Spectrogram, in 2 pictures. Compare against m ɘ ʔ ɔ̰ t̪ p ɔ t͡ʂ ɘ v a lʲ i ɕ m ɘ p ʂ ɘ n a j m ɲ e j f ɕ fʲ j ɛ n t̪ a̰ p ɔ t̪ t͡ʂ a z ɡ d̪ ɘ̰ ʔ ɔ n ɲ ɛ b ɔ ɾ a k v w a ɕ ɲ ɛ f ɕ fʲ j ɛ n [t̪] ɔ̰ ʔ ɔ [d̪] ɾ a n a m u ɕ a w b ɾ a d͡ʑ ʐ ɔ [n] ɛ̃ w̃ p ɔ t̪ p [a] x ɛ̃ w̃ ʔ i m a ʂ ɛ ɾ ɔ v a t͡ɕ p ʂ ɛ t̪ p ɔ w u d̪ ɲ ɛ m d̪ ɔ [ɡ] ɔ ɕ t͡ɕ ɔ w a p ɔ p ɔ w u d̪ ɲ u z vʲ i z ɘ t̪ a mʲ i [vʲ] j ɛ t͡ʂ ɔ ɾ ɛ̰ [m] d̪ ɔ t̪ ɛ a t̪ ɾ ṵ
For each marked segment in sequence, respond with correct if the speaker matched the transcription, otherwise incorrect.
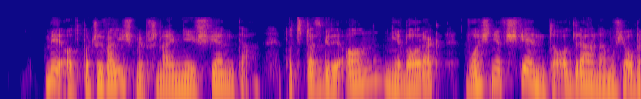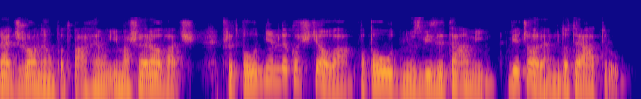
correct, correct, correct, correct, incorrect: k, correct, correct

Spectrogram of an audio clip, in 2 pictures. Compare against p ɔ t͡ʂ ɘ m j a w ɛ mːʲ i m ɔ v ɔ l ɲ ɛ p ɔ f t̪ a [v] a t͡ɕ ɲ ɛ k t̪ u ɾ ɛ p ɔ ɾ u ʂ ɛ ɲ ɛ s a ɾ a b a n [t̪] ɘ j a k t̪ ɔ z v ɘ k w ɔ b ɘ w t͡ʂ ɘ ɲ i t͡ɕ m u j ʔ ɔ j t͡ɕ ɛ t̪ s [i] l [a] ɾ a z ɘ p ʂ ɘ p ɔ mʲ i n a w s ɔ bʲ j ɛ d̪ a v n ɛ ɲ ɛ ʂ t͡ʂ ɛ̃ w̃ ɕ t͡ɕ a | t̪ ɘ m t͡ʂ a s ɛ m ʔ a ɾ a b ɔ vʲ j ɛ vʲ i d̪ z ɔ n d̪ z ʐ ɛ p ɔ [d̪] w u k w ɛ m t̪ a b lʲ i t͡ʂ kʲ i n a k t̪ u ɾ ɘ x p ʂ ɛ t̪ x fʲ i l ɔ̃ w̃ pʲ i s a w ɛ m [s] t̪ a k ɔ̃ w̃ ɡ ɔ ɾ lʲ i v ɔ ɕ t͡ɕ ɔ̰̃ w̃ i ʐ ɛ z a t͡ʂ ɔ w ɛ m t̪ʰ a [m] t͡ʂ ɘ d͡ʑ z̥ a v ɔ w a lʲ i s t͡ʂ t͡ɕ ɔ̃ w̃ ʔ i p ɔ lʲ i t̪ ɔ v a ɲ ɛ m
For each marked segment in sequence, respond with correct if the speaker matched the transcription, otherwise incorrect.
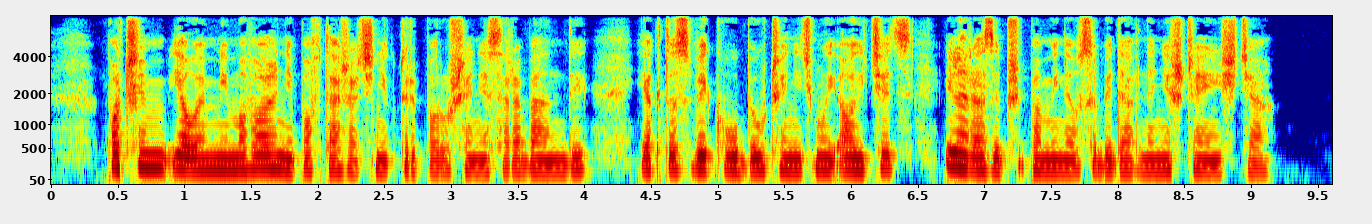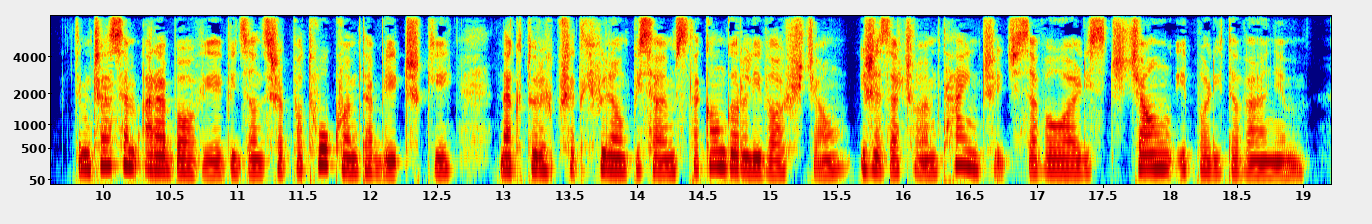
incorrect: ʐ, incorrect: d̪, correct, incorrect: ɛ, incorrect: t̪, correct, incorrect: ɲ

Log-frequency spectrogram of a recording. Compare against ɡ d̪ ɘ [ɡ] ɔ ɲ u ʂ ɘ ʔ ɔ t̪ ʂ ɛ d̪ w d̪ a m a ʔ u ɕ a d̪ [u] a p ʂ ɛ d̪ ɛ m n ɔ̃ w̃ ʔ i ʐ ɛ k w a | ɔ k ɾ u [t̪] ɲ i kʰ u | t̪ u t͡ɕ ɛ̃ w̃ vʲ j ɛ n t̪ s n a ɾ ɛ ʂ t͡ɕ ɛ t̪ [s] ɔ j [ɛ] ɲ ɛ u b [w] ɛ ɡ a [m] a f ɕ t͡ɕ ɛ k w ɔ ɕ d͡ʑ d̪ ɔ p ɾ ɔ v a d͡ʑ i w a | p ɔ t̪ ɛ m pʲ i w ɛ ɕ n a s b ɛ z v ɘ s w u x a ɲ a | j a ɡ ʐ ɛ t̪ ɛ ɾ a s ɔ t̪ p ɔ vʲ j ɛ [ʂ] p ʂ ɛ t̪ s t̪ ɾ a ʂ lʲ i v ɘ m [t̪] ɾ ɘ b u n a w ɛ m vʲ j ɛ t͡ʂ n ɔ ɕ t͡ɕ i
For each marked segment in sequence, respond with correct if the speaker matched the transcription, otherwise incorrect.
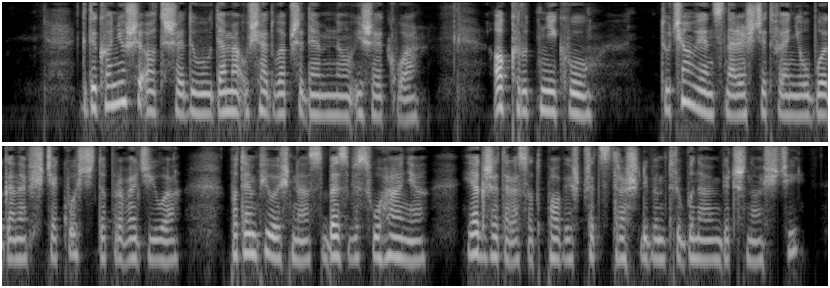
incorrect: k, incorrect: w, correct, incorrect: f, incorrect: a, correct, incorrect: n, correct, correct

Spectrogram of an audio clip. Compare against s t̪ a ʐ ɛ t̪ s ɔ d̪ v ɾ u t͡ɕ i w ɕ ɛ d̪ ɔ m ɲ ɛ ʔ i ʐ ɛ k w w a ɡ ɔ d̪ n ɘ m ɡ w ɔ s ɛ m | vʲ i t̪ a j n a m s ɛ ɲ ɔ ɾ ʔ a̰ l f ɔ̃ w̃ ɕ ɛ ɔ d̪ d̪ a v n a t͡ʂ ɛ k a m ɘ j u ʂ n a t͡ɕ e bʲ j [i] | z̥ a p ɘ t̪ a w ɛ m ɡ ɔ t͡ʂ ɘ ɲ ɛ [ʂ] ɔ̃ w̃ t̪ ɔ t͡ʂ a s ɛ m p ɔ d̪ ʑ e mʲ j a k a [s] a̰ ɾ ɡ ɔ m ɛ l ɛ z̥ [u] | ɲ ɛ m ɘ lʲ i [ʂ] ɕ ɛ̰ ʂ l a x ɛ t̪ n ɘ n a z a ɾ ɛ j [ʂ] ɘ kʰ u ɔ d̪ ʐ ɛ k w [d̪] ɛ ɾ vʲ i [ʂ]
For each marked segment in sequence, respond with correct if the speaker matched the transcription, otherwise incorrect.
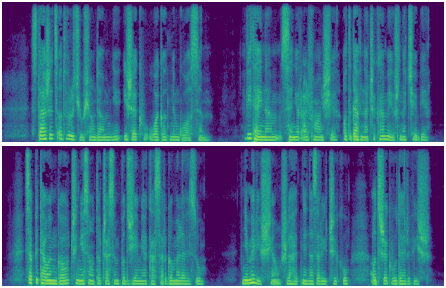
incorrect: ɛ, incorrect: s, correct, correct, correct, incorrect: t͡ʂ, correct, correct

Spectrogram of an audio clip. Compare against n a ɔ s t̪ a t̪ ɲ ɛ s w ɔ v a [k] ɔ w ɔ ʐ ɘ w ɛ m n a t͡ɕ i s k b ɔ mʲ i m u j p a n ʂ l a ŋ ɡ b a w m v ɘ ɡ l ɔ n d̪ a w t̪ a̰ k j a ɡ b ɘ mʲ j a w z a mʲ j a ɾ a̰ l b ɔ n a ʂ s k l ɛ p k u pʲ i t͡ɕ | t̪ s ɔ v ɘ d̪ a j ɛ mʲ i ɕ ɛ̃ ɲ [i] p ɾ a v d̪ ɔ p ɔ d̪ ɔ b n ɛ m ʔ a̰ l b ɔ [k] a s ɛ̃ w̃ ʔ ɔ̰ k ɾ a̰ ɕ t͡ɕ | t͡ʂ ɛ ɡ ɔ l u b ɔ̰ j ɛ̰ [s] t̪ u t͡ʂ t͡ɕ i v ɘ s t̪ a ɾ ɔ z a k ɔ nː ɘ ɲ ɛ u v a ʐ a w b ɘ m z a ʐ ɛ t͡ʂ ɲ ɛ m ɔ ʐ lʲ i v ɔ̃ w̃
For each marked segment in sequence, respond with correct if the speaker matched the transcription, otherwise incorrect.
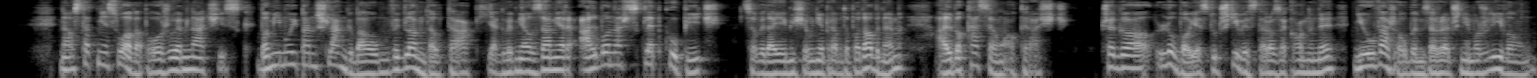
incorrect: p, incorrect: ɛ, correct, correct

